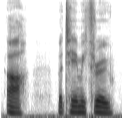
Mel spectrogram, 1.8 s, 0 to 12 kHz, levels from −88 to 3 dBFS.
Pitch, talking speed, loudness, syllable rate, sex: 115 Hz, 165 wpm, -18 LUFS, 4.5 syllables/s, male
